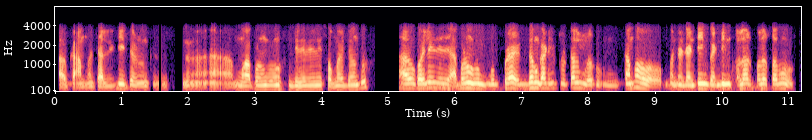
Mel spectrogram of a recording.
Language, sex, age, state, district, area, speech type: Odia, male, 45-60, Odisha, Jagatsinghpur, urban, conversation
